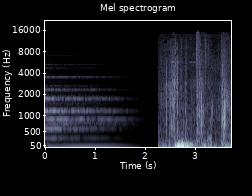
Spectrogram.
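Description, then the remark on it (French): A single ringing chime fades into silence. Then the bells of a goat herd clank and tinkle irregularly over a busy shuffle of hooves in the small hamlet of Gars, France. “Dans le petit hameau du Gars, on est accueilli par le tintement des cloches d'un troupeau de chèvres.”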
